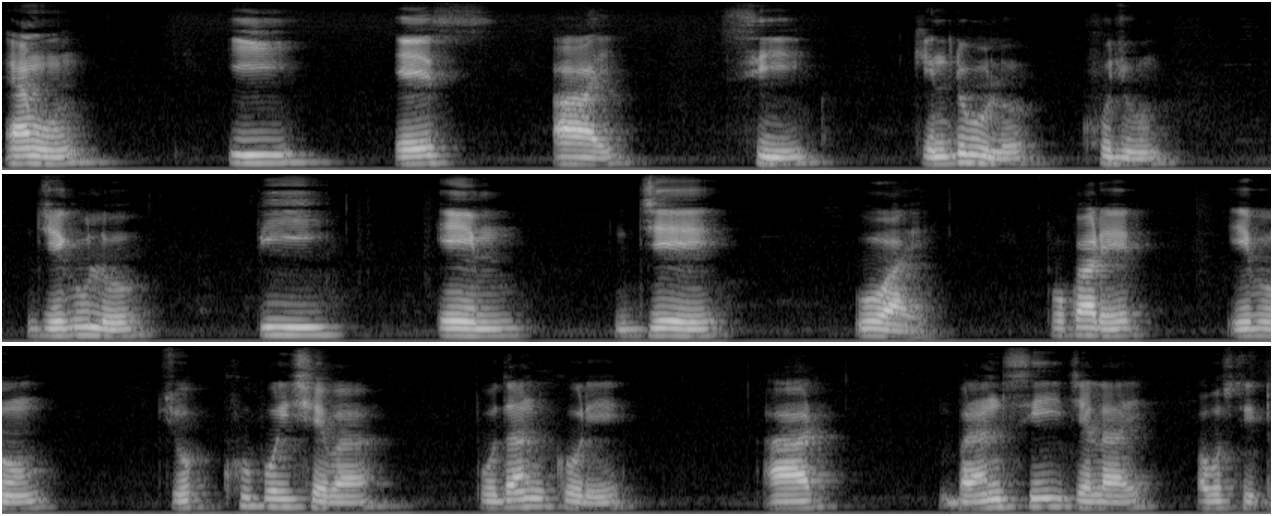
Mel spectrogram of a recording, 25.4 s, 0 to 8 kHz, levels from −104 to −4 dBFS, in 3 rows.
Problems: none marked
